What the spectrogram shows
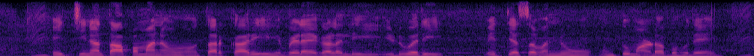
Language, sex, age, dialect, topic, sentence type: Kannada, female, 18-24, Mysore Kannada, agriculture, question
